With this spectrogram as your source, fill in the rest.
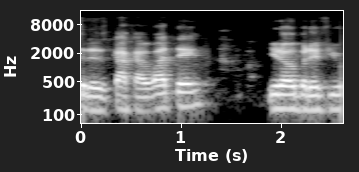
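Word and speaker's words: cacahuate: you know which is now you know we pronounce it as kakawat you know but if you were to take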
